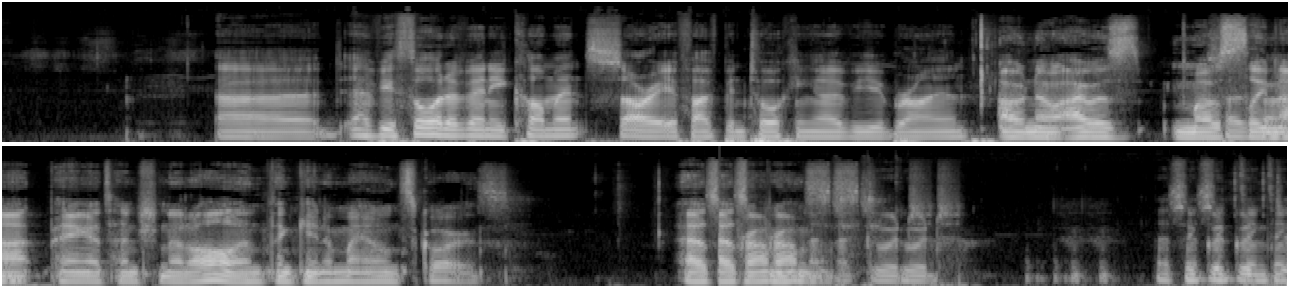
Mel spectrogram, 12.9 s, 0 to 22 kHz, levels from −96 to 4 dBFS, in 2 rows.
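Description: A speech clip with a doubled audio track from 10.02 s to the end: an equally loud copy trails by about 150 ms, likely a second capture path.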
